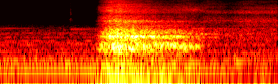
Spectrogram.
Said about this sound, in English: Agent Romero takes a deep breath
